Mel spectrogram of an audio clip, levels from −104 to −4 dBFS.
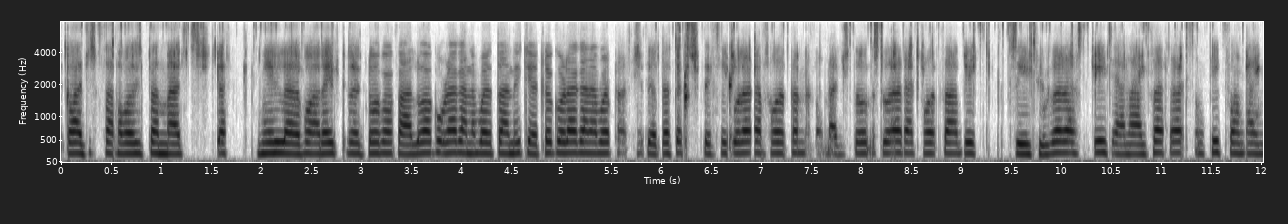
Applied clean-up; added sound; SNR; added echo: neural diffusion model UNIVERSE++.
